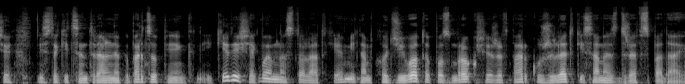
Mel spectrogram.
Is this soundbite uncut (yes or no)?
no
